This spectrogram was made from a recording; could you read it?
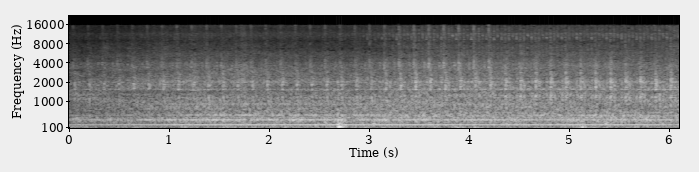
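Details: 2014 Kia Sportage, 2.4 G4NA engine, about 147,000 km, not yet warmed up, before repair: steady, fast metallic tapping over the idle, an internal engine knock; scoring suspected, not confirmed.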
